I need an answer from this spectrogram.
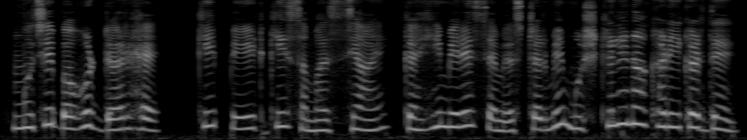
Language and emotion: Hindi, fearful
